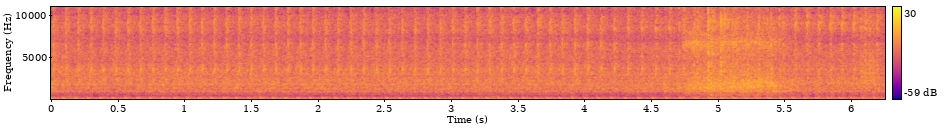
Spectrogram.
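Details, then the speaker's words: 1967 Sears Super 12 garden tractor with a swapped-in engine from stash, first start and drive after reassembly: uneven, lumpy putter about three to four beats a second with a ragged edge; engine runs rough but tractor moves, cause not yet known. "Doesn't sound pretty, but it does move. That's good."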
